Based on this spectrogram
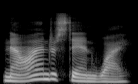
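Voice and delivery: plain reading voice

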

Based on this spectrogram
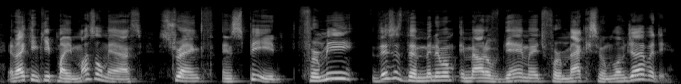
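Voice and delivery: ordinary delivery

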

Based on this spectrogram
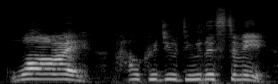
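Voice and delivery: high, loud "why" in mock anguish; slow, high imitation of begging; begging Uber driver. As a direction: plead like a betrayed lover, hammed up. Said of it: "he was fucking begging for me".

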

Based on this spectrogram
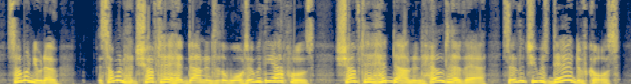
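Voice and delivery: high, loud, distressed rush; barely holding together as she tells it; near hysterical. Acted. Mrs Oliver recounting the drowning to Poirot, near hysterical. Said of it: "I was getting hysterical".

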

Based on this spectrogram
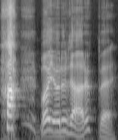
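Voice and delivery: loud, high startled cry at the cow; sudden high yelp of surprise; surprised shout. Real, not acted. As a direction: call up in disbelief. Cow spotted up in tree.

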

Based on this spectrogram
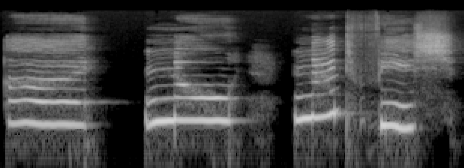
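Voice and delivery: very high puppet voice, hesitant refusal; extremely high little character; Elmo. A narrator's reading. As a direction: refuse in a tiny squeaky-high voice. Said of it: "said Elmo".

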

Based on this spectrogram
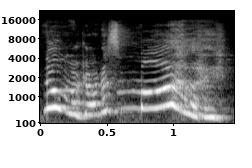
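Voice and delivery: high, shouting angry gnome. Acted. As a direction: rage like a greedy little gnome. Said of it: "can probably do a good gnome voice".

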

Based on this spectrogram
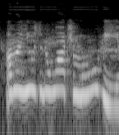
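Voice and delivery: high put-on old-lady voice. Old lady wanting Xbox for a movie, insistent voice. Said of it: "this old lady comes in and goes".

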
